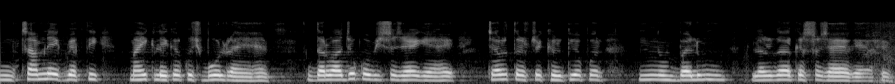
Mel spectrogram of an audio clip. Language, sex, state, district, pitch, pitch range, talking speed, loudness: Hindi, female, Chandigarh, Chandigarh, 215 Hz, 200-220 Hz, 185 wpm, -14 LUFS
